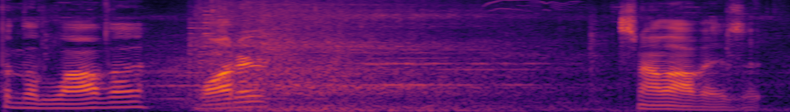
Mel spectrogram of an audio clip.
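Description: A heavy door grinds open.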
